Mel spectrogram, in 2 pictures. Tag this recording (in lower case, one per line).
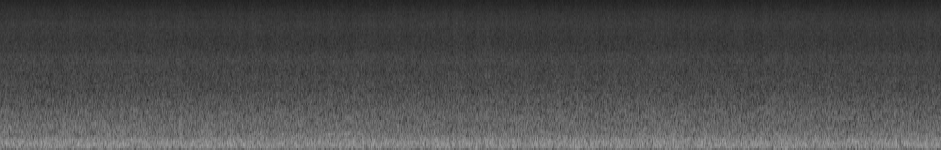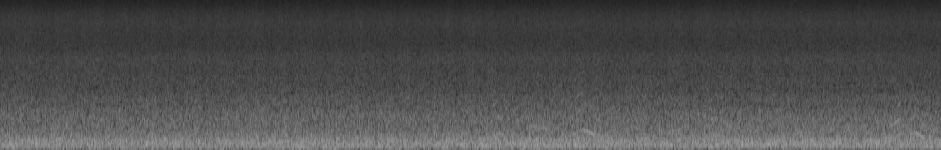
water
